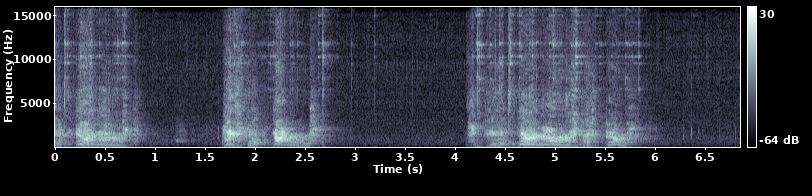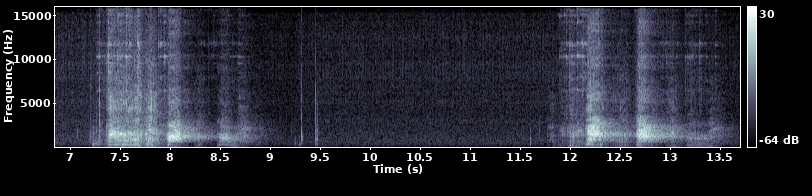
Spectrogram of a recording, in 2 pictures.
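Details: Mixed-breed pet dogs, a chihuahua/pug cross and a rat terrier/pitbull/jack russell/beagle cross, barking in short clusters of one or two rough barks every two to four seconds, with gaps of silence.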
